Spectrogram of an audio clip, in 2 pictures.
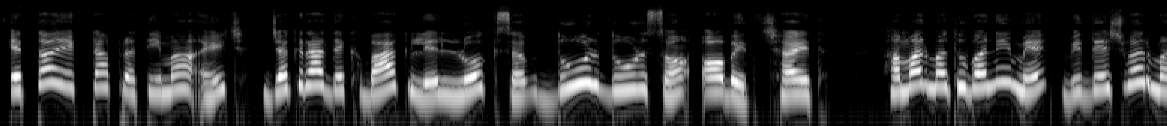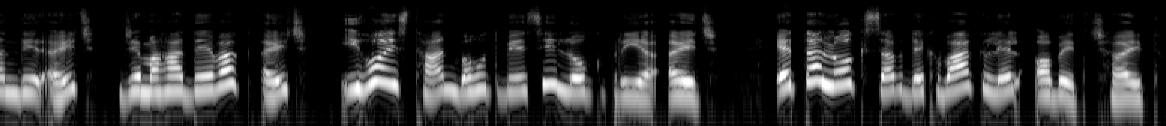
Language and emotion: Maithili, neutral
